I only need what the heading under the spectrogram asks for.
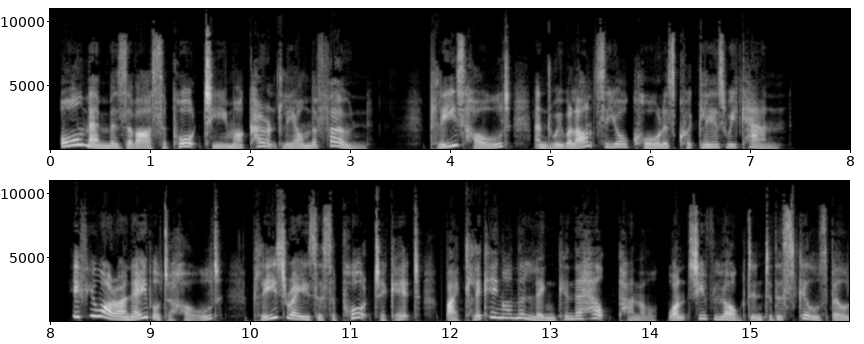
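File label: British English, female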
